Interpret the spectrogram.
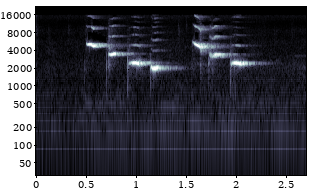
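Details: Everyday song of a lesser green leafbird, known locally as gotri: two quick phrases of sweet whistles, each sliding down in pitch through three or four notes and ending in a sustained lower tone, with a faint low hum.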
